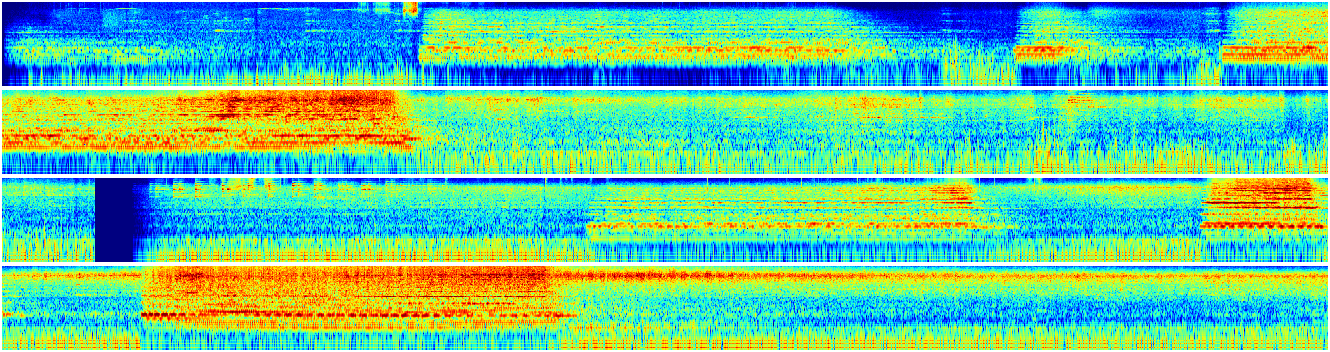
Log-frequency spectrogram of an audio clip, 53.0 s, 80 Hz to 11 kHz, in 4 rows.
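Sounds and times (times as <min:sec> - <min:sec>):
locomotive air horn blasts: 0:00.0 - 0:01.9, 0:04.0 - 0:09.4, 0:10.1 - 0:17.8, 0:32.3 - 0:36.9, 0:38.5 - 0:40.2, 0:41.2 - 0:46.0
train rumbling past: 0:00.0 - 0:53.0.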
